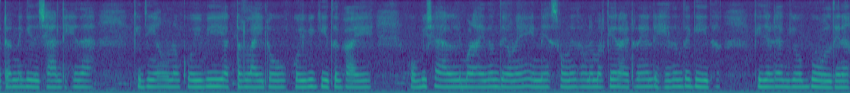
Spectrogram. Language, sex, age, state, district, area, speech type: Dogri, female, 18-30, Jammu and Kashmir, Samba, rural, spontaneous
